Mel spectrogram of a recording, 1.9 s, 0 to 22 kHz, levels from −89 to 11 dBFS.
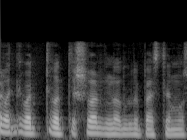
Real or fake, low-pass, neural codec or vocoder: fake; 7.2 kHz; codec, 16 kHz, 1 kbps, FunCodec, trained on Chinese and English, 50 frames a second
